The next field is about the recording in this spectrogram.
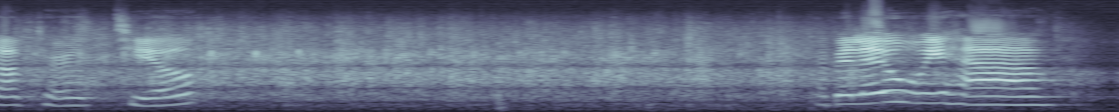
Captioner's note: audience clapping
